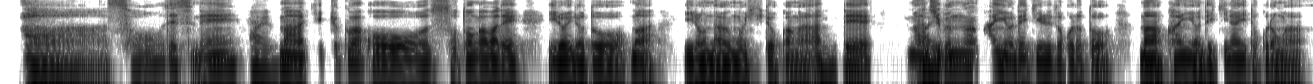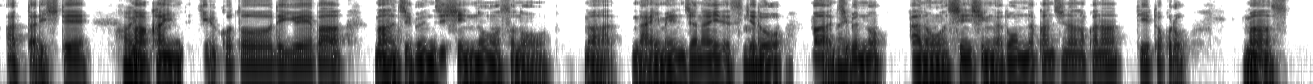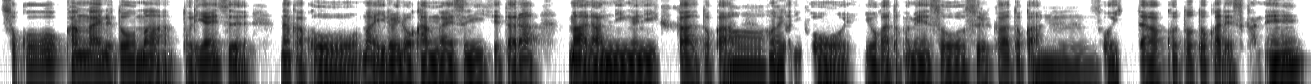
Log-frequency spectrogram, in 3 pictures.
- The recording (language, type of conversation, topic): Japanese, advice, 不確実な状況にどう向き合えば落ち着いて過ごせますか？
- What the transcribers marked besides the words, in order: tapping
